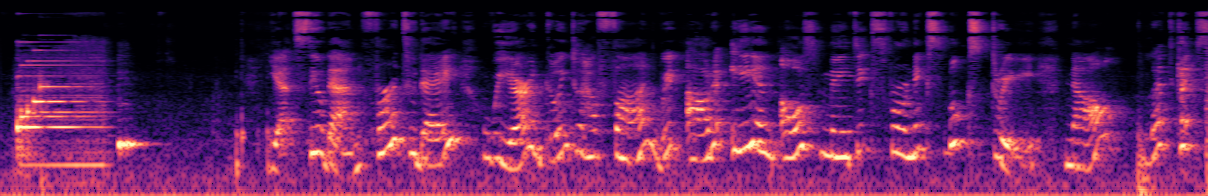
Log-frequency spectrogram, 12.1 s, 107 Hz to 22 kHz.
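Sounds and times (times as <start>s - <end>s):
short bright musical jingle: 0.2s - 1.2s.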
